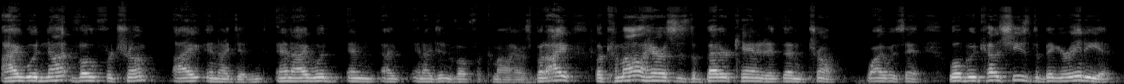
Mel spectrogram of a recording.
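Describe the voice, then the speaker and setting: A man's voice: a little high, brisk, hardly any pauses, warm tone. A man hosting a live stream, talking politics in a blunt, rambling way, with some swearing. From New Hampshire. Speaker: livestream host. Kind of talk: casual political talk.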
